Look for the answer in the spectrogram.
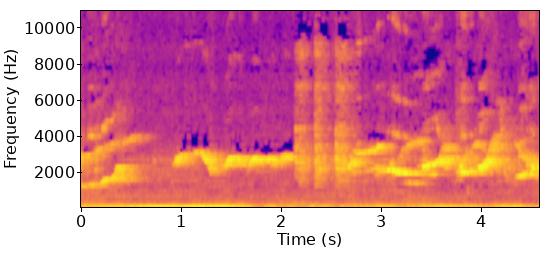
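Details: White-rumped shama of the long-tailed type, being paired for breeding, gives long sliding whistles that then break into quick varied chattering notes, while a loud low hum runs beneath.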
